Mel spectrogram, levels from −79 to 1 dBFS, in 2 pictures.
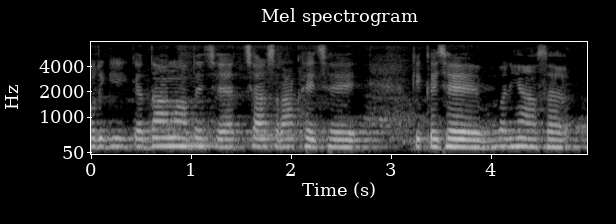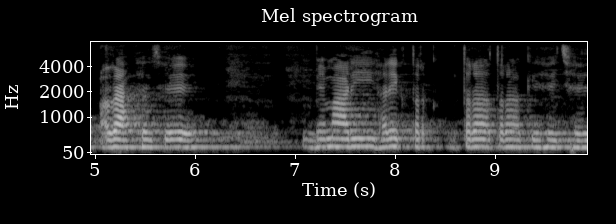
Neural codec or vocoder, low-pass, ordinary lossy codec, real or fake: none; 7.2 kHz; none; real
